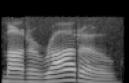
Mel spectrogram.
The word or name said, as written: moderato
